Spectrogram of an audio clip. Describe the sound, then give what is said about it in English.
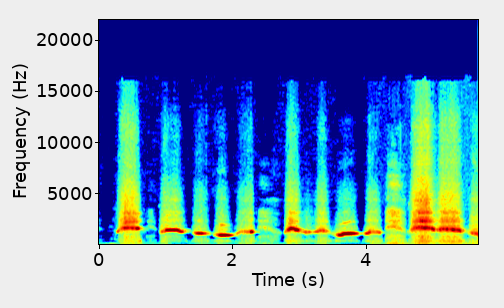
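A person whistles the theme song of a TV show alone, a bright, bouncy melody of short and held notes in a steady, jaunty rhythm. The tune is clear and slightly breathy, with no talking over it. “For some reason, I can't whistle right now. I could usually do that, but that was the theme song.”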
